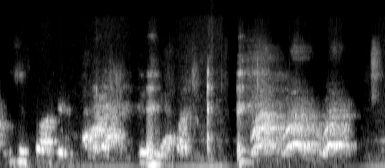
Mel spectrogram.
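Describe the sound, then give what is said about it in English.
A dog barks in a few short bursts amid ongoing conversation, the barks partly mixed with and masked by the voices, over a faint steady low hum. “Excuse me, that's my dog.”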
